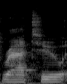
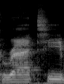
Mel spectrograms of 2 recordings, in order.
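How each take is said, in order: First: The name ends with an oo sound. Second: The name ends with a t sound. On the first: The speaker calls it right. "but it's pronounced Ratu" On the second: The speaker calls it wrong. "I know it looks like Rat-T"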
